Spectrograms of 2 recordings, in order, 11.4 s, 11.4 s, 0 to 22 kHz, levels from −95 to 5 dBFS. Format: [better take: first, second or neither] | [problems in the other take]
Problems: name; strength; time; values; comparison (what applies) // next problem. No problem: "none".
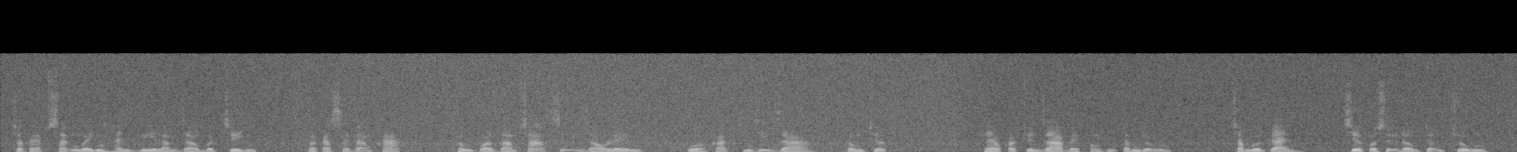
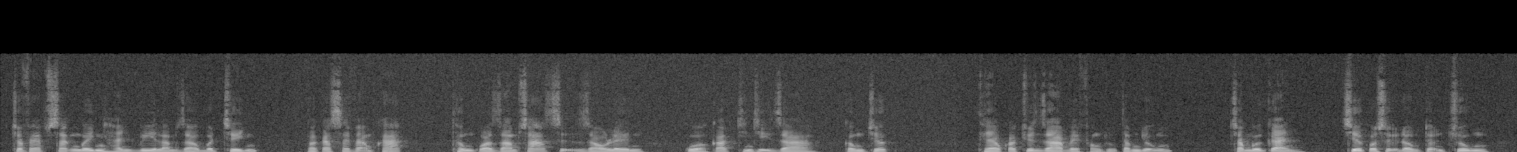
second | hiss; loud; throughout; 5 dB below the speech; faint in the second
